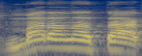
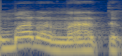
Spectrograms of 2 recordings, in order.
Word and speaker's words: Maranatá: E agora eu clamo do aramaico dialeto de Jesus, Maranatá, como dizemos nós católicos. ou maranata, como dizem nossos irmãos separados, os evangélicos ou protestantes. Não importa a pronúncia, o significado é o mesmo.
